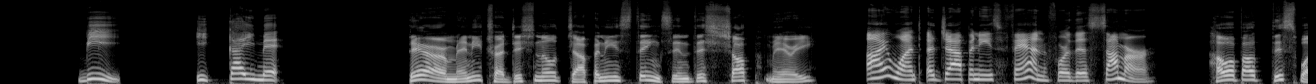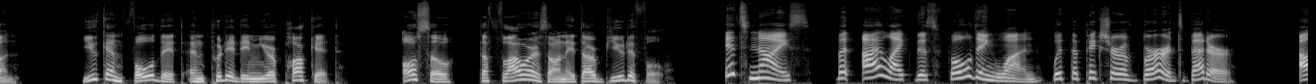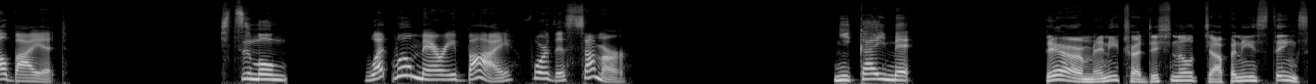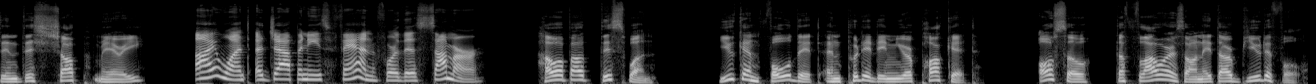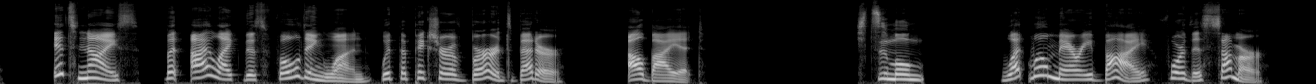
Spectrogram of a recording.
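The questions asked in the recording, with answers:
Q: What will Mary buy for this summer?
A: A folding Japanese fan with a picture of birds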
